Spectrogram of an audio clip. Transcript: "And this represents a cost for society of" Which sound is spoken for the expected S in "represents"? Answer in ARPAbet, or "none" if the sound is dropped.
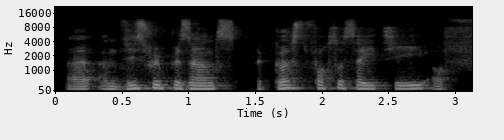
S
